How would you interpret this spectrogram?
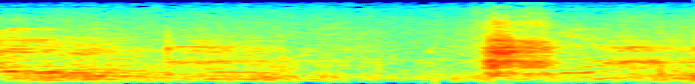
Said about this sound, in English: Show yourself here, you damn dog. You won't do it again, will you? You have to bark like a howling wolf out there.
